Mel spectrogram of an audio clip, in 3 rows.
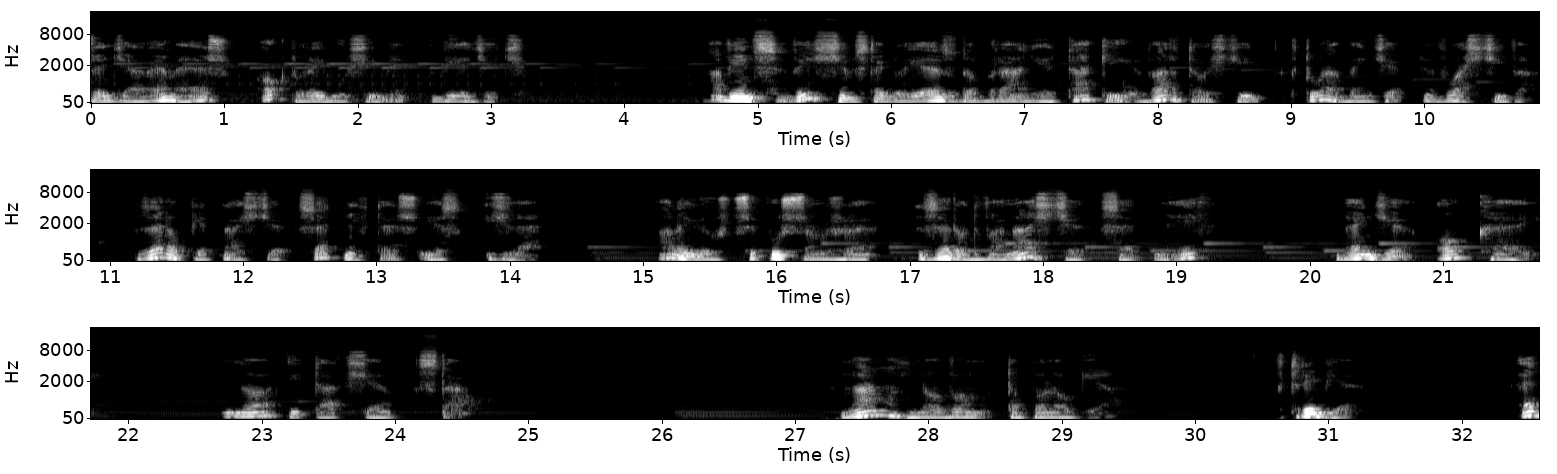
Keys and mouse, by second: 1.5 ctrl+z, 4.1-10.9 drag, 6.0 BackSpace, 12.8 ctrl+z, 14.9-22.1 drag, 17.4 BackSpace, 22.6-24.9 middle drag, 25.7 KP_1, 28.0 Tab.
